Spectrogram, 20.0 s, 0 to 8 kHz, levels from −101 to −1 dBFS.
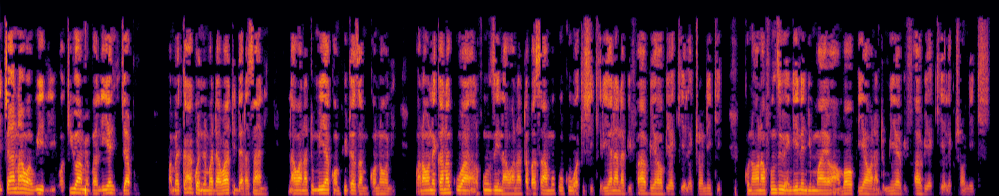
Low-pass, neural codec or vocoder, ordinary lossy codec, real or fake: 7.2 kHz; vocoder, 24 kHz, 100 mel bands, Vocos; MP3, 32 kbps; fake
